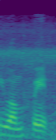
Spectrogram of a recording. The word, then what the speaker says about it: Juan Pérez: Es Juan Pérez con N y al final no tiene Z. Y se pronuncia Joan Pérez.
